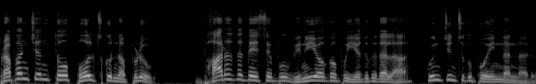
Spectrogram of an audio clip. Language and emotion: Telugu, neutral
